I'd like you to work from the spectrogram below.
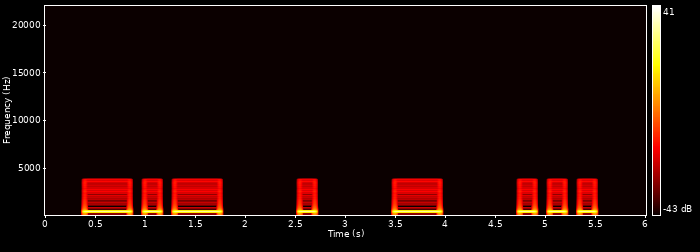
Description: Morse code, heard as a keyed tone, about 8 wpm, spaced as for 6 wpm, 440 Hz. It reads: KETS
